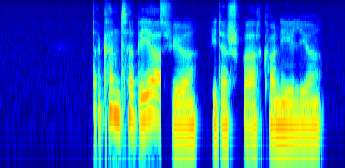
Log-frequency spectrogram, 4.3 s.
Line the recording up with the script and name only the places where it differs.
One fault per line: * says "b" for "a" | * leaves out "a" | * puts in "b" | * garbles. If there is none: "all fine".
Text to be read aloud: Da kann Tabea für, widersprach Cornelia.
all fine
